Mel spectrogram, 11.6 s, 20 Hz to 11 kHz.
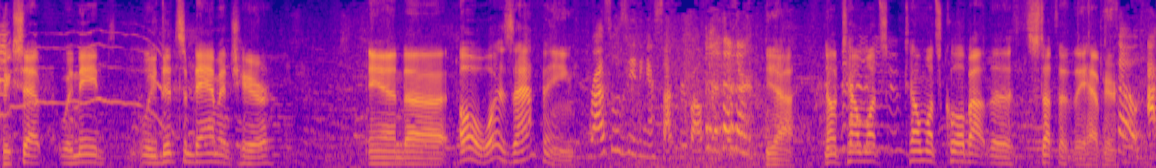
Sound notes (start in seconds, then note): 8.0 laughs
